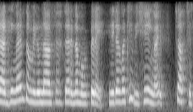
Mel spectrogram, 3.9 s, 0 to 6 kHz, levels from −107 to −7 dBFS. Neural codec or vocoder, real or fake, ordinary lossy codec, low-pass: codec, 16 kHz, 0.5 kbps, FunCodec, trained on LibriTTS, 25 frames a second; fake; AAC, 32 kbps; 5.4 kHz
